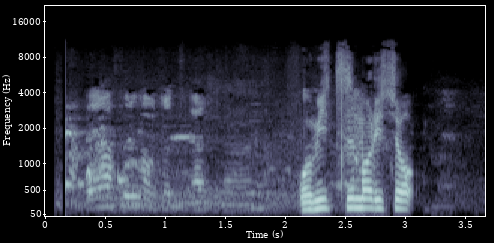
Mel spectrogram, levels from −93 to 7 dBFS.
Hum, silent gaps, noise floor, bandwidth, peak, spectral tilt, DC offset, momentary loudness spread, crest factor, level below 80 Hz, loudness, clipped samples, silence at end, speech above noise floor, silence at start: none; none; -54 dBFS; 11 kHz; 0 dBFS; -6 dB/octave; under 0.1%; 18 LU; 20 dB; -66 dBFS; -19 LUFS; under 0.1%; 0.6 s; 35 dB; 0.15 s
